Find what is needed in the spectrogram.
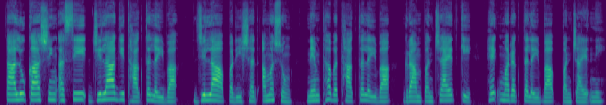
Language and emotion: Manipuri, neutral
